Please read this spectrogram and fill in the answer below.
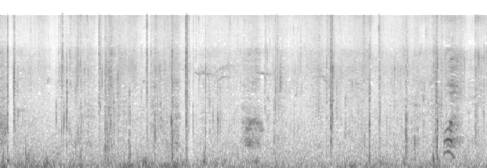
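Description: Hands digging through wet mud: irregular squelches, slaps and small sharp clicks.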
